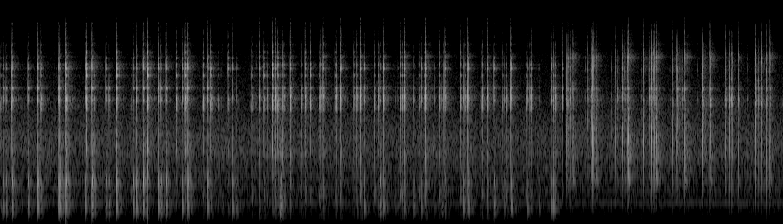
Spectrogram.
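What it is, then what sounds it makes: Glass jar. A clear glass jar standing upside down and filled with paper scraps is tapped quickly with fingernails, then tilted. Dense, rapid clicky taps with a bright glassy edge and very short ring, alongside a faint paper rustle and a steady low hum underneath.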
